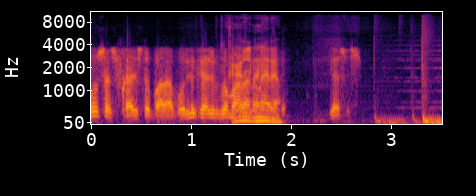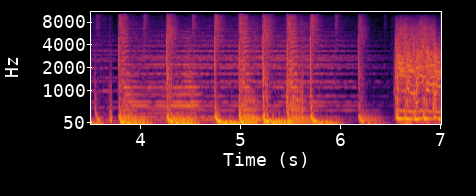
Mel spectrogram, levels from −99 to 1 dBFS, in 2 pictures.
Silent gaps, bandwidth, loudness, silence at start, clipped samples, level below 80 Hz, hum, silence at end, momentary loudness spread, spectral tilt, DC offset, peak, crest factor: none; 10.5 kHz; -25 LUFS; 0 s; under 0.1%; -30 dBFS; none; 0 s; 13 LU; -5.5 dB/octave; under 0.1%; -10 dBFS; 14 dB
